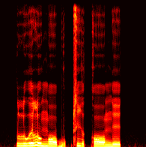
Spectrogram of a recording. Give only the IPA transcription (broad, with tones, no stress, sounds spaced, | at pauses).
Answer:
l u˧˥ ə̯ l o˧ ŋ ɔː˧˩ b o˧˥ p̚ s i˧˩ ə̯ k ɔː˧˩ ŋ eː˧˩ k̚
